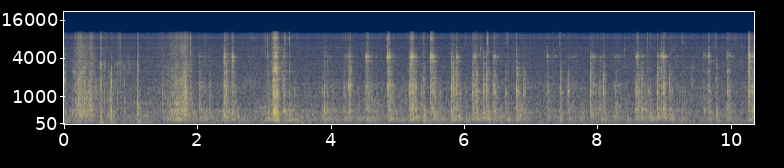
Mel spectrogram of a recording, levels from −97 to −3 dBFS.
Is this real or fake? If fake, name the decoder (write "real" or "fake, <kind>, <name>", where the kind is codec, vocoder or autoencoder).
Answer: fake, vocoder, WaveNeXt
